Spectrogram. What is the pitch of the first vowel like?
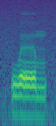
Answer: low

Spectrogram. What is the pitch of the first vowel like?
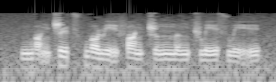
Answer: low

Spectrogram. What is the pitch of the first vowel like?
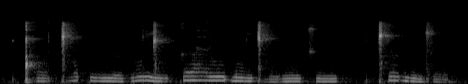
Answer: low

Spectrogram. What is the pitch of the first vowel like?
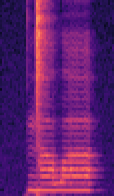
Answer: high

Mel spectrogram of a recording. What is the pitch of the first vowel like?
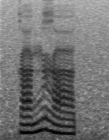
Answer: rising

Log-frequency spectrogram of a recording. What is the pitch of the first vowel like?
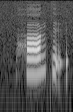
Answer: rising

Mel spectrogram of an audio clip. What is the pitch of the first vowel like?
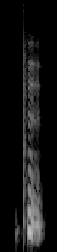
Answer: falling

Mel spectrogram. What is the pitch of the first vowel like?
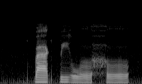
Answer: high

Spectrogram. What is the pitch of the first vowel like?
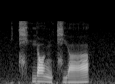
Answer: falling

